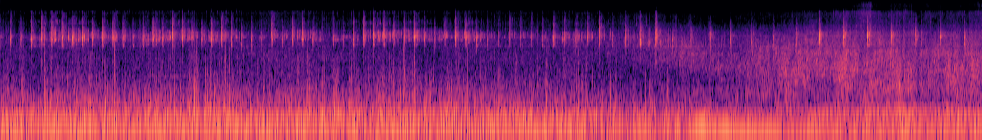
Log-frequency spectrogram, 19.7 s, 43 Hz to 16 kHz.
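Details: Low-mileage 2014 Subaru WRX, engine running with a fast, dry rattling tick and light grinding over its hum; owner cannot locate the source of the squeak/grinding noise.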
